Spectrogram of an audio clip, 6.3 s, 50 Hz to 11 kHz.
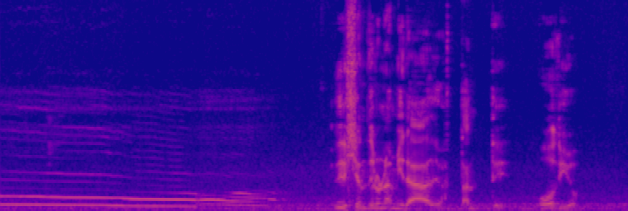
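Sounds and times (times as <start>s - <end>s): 
wolf howling: 0.0s - 3.0s
low rumbling background: 0.0s - 6.2s
speech: 3.4s - 5.9s.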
